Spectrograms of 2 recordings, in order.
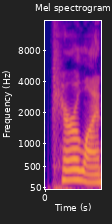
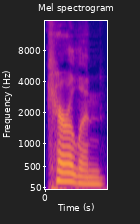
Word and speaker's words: Caroline: Mark was about to read the question but said her name wrong. He said, "All right, Carolyn, here we go." "No, it's not fine, Carolyn," Kelly snapped and the audience went quiet.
